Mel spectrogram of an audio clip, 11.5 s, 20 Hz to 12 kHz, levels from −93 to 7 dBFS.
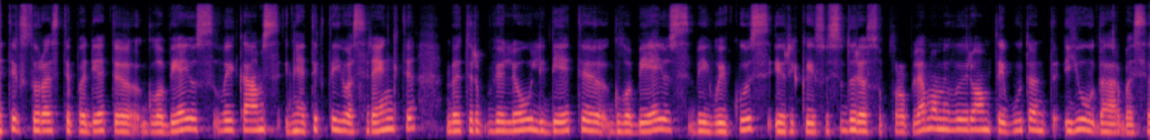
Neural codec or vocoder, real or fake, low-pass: autoencoder, 48 kHz, 128 numbers a frame, DAC-VAE, trained on Japanese speech; fake; 10.8 kHz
